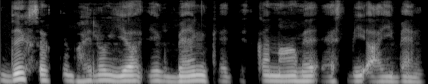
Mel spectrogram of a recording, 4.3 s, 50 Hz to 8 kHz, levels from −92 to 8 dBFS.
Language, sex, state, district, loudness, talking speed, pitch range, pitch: Hindi, male, Bihar, Jahanabad, -27 LUFS, 210 wpm, 125-140 Hz, 130 Hz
